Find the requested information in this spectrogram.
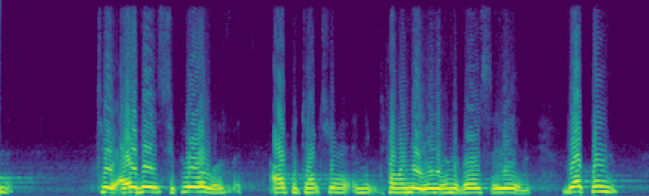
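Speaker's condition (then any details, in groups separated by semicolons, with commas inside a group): Essential tremor; more than half of life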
